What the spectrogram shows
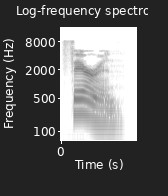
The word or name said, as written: faren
